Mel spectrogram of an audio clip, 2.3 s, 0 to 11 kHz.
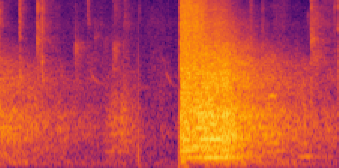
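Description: A single 9×19 mm pistol shot about a second in, sharp and echoing off the range, with the fading echo of the previous shot at the start; the shots come slow and steady, about two seconds apart.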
